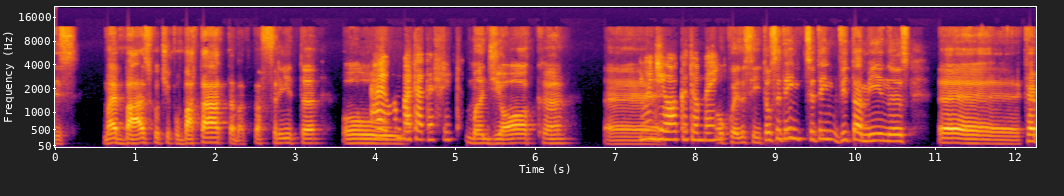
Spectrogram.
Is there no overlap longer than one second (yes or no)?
yes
